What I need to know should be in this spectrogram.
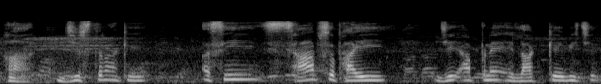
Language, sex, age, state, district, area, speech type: Punjabi, male, 60+, Punjab, Hoshiarpur, rural, spontaneous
